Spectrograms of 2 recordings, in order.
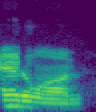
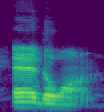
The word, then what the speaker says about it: Erdoğan: I just wanted to take a random Cenk Erdoğan Turkish fretless guitar improvisation and just let's watch it together.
